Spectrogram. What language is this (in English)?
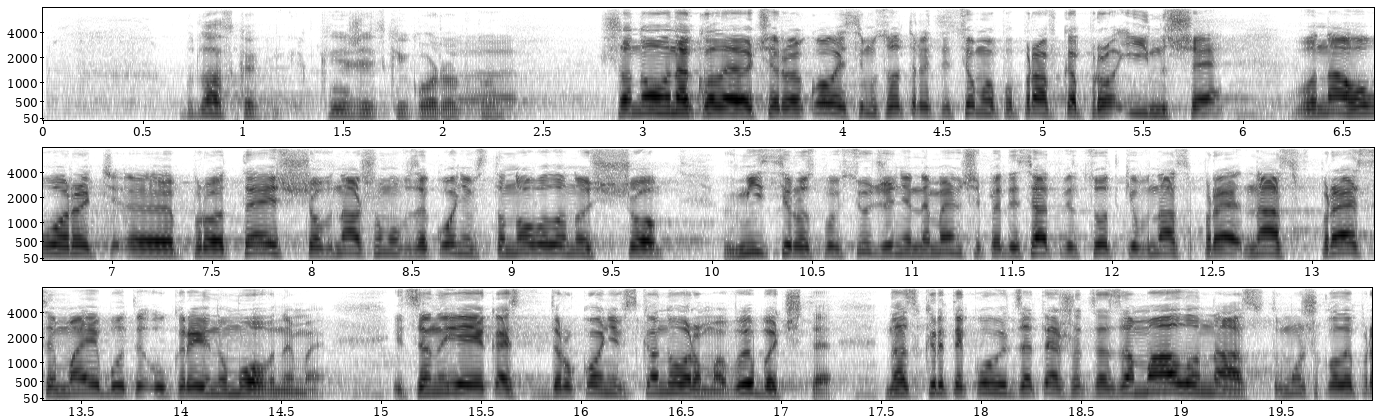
Ukrainian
